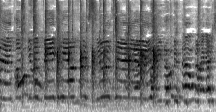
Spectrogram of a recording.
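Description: Hands clapping, about three claps a second, with drawn-out vocal cheers over them at the end of a song.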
